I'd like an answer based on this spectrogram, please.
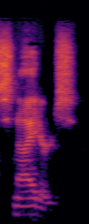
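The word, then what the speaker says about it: Snijders: program is developed by a guy named Tom Snyder's from the Netherlands s NIJ ers is the wave pronounced he spells his last name and Tom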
